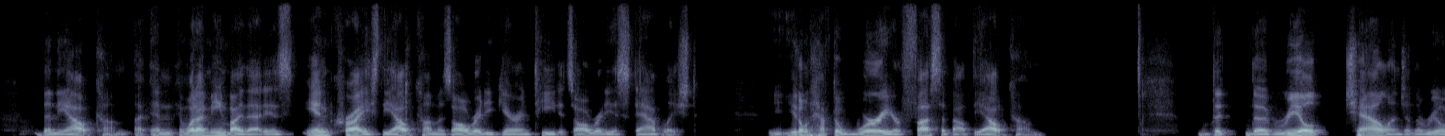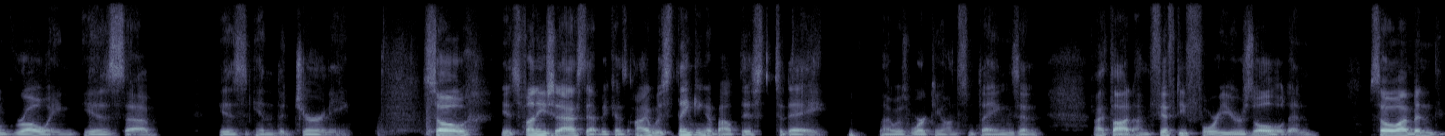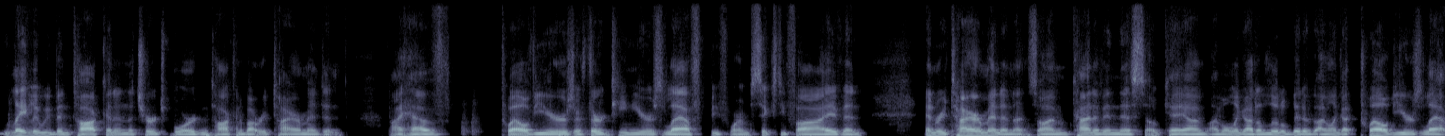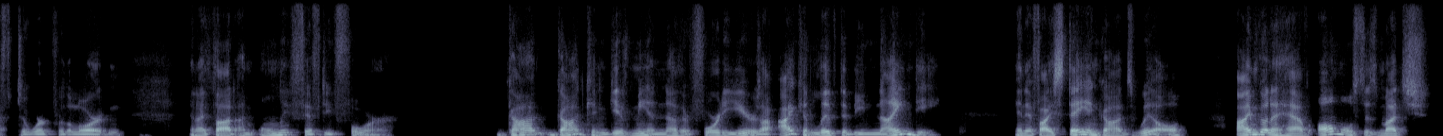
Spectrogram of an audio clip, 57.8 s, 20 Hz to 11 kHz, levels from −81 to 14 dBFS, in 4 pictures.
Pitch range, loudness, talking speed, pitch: 105-120 Hz, -24 LUFS, 170 wpm, 110 Hz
